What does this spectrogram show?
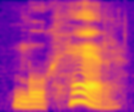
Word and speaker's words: mujer: The J in Spanish is pronounced like the English H when it's at the beginning of a word. So here we have mujer, mujer, which means woman.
